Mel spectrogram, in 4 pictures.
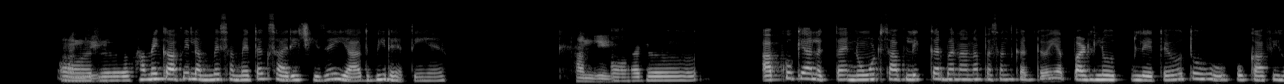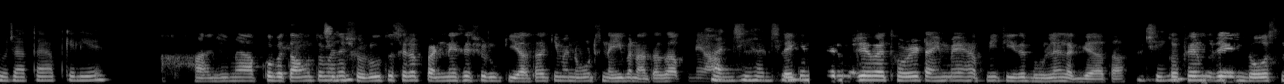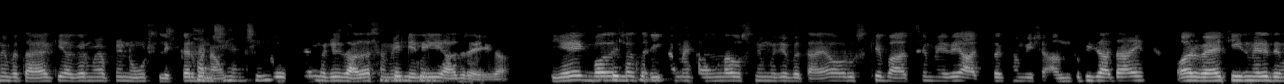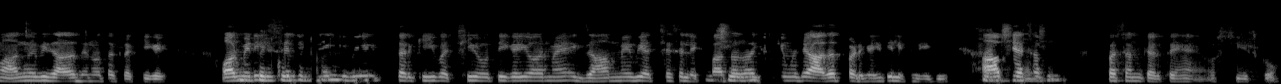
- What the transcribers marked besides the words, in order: in English: "नोट्स"; tapping; in English: "नोट्स"; in English: "टाइम"; other background noise; in English: "नोट्स"; in English: "एग्ज़ाम"
- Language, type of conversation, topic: Hindi, unstructured, कौन-सा अध्ययन तरीका आपके लिए सबसे ज़्यादा मददगार होता है?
